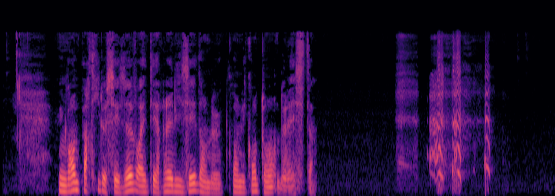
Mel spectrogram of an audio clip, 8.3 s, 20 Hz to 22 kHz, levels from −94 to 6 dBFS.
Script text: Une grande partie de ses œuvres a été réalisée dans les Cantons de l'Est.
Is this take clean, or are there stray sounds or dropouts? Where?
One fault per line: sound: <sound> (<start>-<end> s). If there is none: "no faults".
sound: laugh (5.9-7.5 s)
